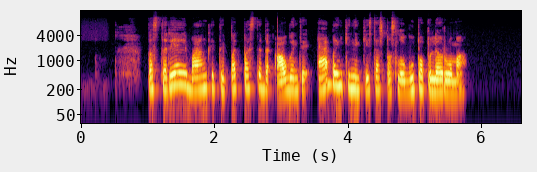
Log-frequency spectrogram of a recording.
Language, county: Lithuanian, Utena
